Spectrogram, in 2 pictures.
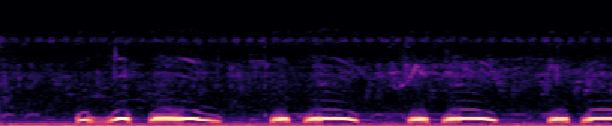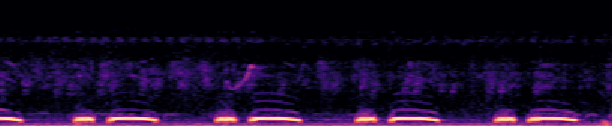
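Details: Spotted dove calling to lure doves into a trap, a rapid steady series of short arched coos roughly one per second, with one longer coo near the start, clear over quiet background.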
